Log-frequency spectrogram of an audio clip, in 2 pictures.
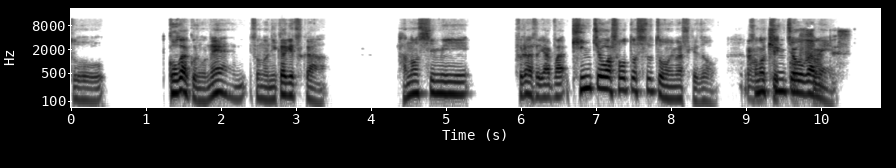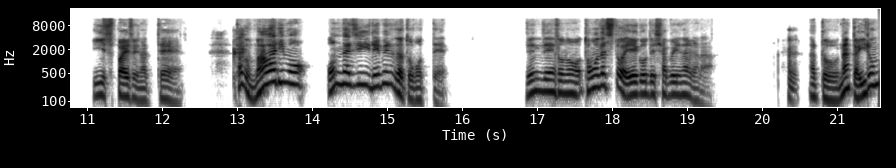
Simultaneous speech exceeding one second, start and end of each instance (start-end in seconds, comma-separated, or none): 9.1-10.3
